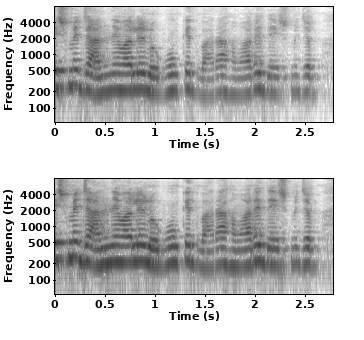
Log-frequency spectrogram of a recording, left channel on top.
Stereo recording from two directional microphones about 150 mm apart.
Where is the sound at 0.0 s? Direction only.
30° right (ahead or behind).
